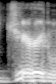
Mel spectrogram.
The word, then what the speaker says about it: Jarrid: So it's Jarrid Wilson. It's J-A-R-R-I-D Wilson.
